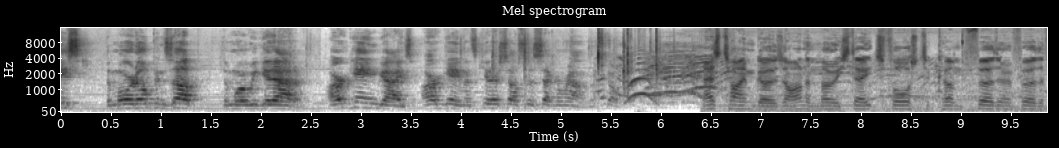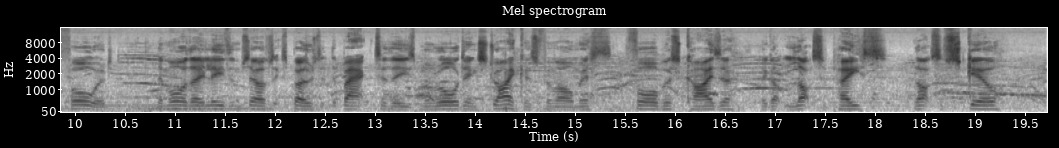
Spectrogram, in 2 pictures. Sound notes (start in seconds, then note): 5.4 girls cheer; 7.2 voiceover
